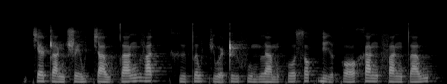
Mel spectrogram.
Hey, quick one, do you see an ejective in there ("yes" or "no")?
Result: no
